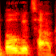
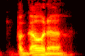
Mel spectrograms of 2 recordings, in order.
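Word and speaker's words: Bogotá: I went to Mexico for a little bit, and then I was in Bogota, Colombia. – See? See, some people pronounce it Bogota. But fancy people like yourself say Bogota, so I get it.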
